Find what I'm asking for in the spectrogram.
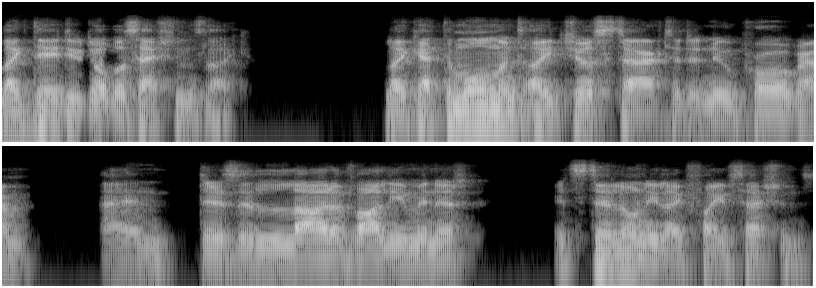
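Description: A man speaks in a Cork accent at a fairly quick pace and fairly low pitch, with a bright, sharp tone. His intonation is monotone and flat over a quiet background. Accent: Irish (Cork). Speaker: podcast co-host. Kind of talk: casual chat.

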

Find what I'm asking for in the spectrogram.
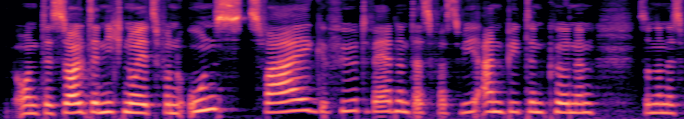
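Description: In a very clean recording with a silent background, a woman speaks at a moderate pace in a fairly high voice. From Slovenia. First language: Slovenian (speaking German). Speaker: theatre director and drama teacher. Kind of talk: casual chat.

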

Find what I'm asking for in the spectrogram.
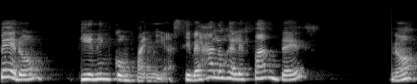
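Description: A woman's high pitch with very wide pitch swings. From Venezuela. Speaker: entrepreneur and spiritual guide. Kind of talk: casual interview chat.

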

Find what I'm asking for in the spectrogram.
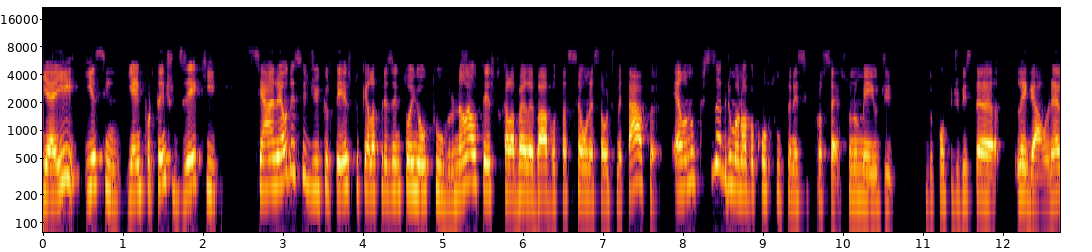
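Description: Speaking at a very fast pace, a woman uses a fairly high pitch with ordinary pitch variation and big swings in loudness. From Brazil, Minas Gerais. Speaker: lawyer and energy sector executive. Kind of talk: interview.

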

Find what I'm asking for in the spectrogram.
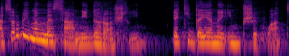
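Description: In a very clean recording with a silent background, a woman speaks in a normal speaking voice, fairly low in pitch, at a moderate pace. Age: 40s. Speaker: podcast host. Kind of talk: scripted narration; interview. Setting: in person.

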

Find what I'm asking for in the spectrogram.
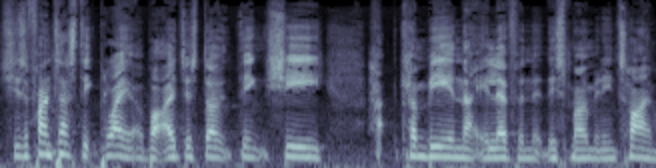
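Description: The voice comes with an English accent. It sounds somewhat breathy. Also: woman. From England. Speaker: professional footballer. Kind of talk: casual chat.

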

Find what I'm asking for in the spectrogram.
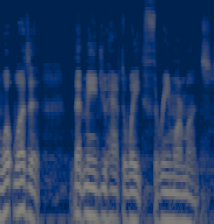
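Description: A man at a fairly slow pace, on a very clean recording with a silent background. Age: 30s. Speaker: gaming podcast host. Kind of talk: casual solo podcast talk. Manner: animated.

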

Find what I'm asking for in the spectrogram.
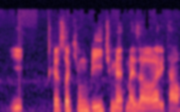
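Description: Recorded dry and close with no echo, a man's fairly high voice carries a dark, mellow tone. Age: 20s. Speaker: podcast co-host, university student. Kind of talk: casual chat.

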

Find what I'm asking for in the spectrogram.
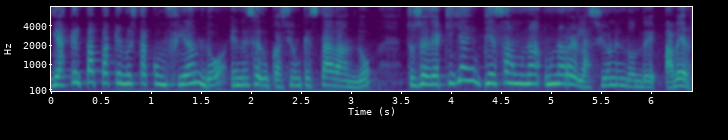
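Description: A woman speaks at a fairly quick pace in a high pitch. Her pitch swings very widely. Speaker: psychologist. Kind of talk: panel discussion. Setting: studio.

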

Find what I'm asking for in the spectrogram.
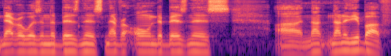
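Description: This man speaks at a very fast pace with a New York accent. His pitch is fairly low. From New York, the Bronx. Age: 50s. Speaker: restaurant owner. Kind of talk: casual chat.

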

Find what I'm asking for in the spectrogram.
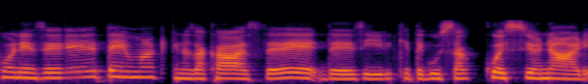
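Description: A woman speaks with an Antioquian accent and fairly even intonation. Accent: Colombian paisa Spanish. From Colombia, paisa region. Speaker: podcast host. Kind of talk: casual interview.

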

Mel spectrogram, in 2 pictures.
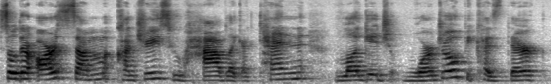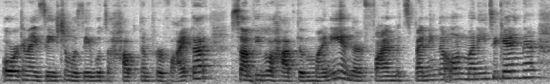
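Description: This woman talks fairly quickly at a medium pitch, with hardly any pauses and lively intonation. Her loudness swings widely, and there is noticeable background noise. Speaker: pageant veteran. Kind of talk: casual chat.

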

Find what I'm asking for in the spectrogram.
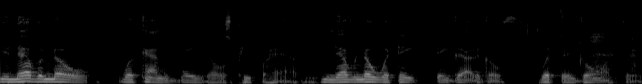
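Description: With an American accent, a man speaks at a moderate pace in a dark, mellow, somewhat breathy tone, with ordinary pitch variation and big swings in loudness. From St. Louis, Missouri. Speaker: navy veteran. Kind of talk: casual interview. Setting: studio. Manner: halting, many fillers.

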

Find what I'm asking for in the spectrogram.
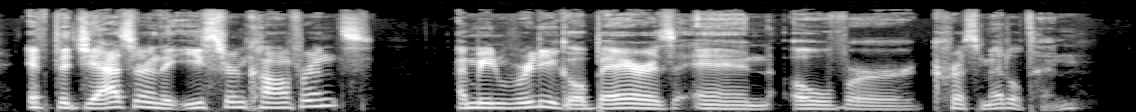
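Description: On a very clean recording with a silent background, a man with a fairly high pitch and ordinary pitch variation speaks at a moderate pace in an ordinary speaking voice. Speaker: sports podcast co-host. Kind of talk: casual banter.

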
